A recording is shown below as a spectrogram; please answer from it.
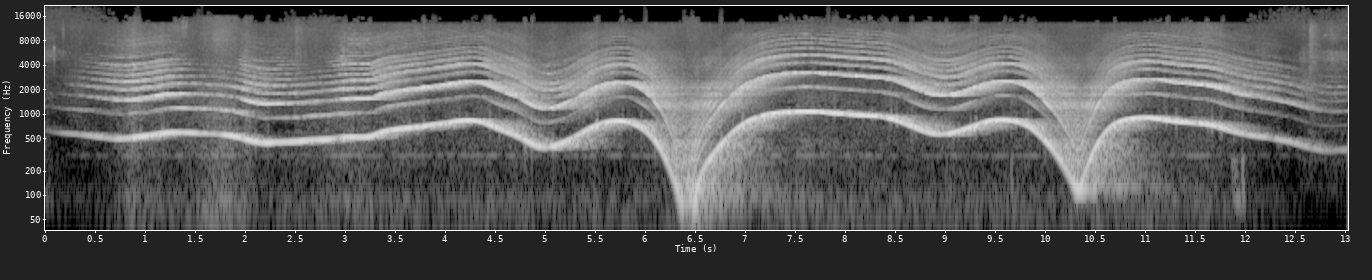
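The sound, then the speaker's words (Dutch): A theremin plays alone: a loud, pure, sustained electronic tone with vibrato glides smoothly up and down and swoops sharply low twice before rising again. “Dit is het geluid van een theremin.”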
